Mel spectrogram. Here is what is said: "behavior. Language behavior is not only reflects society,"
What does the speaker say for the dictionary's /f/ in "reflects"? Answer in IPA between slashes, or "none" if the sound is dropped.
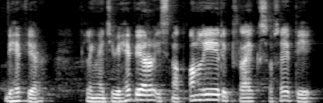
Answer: /p/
